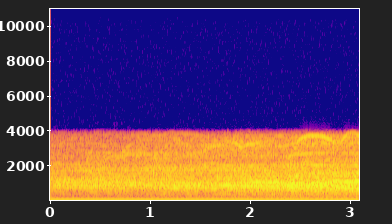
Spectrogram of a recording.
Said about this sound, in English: That's two strikes on Headley. The crowd is going nuts.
